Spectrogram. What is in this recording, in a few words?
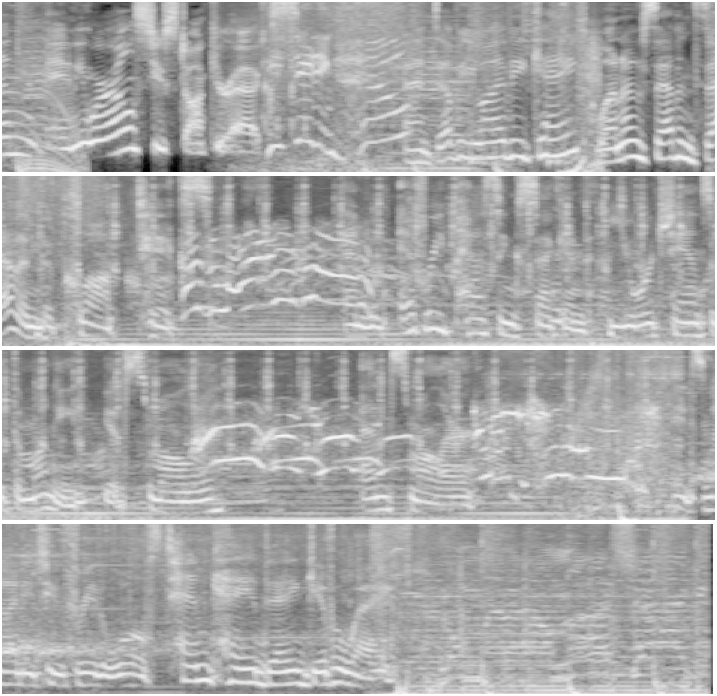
Country Imaging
